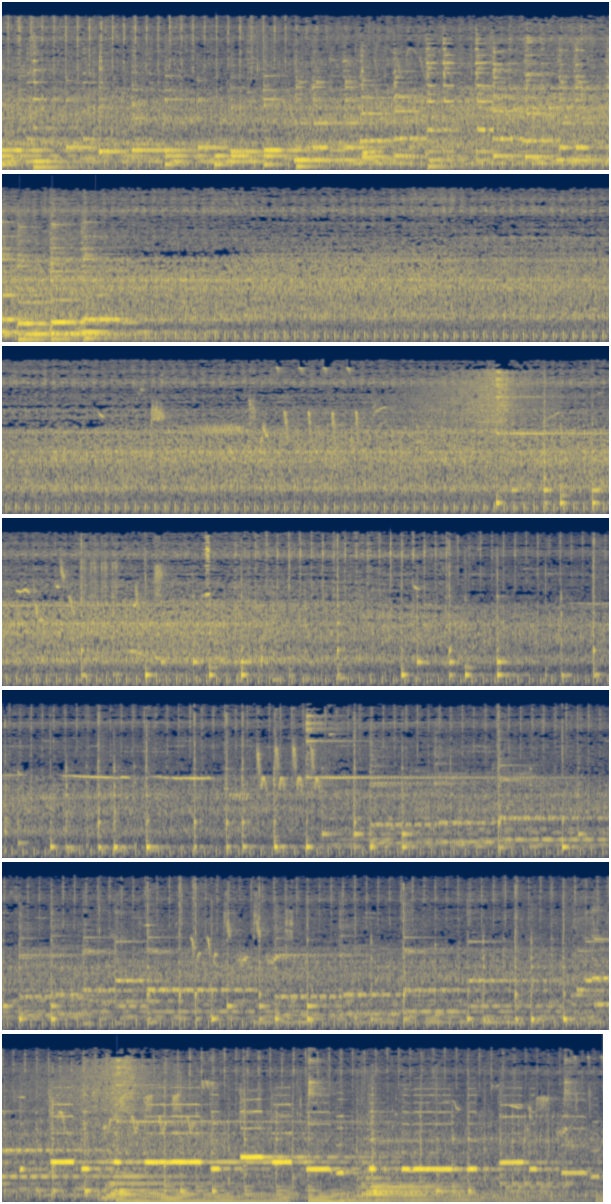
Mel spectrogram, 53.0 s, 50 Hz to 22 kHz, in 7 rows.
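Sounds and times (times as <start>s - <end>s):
background music with light beat: 0.0s - 12.1s, 20.6s - 53.0s
cage wheels dragging through mud: 0.0s - 49.8s
diesel engine running: 0.0s - 53.0s.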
